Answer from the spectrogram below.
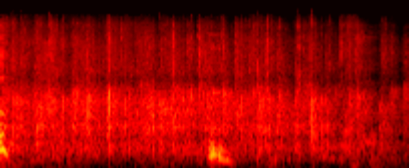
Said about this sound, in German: Also Applaus natürlich, danke.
